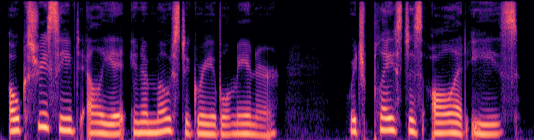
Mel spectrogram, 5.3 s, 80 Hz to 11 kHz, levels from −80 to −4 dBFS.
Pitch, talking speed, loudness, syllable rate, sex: 205 Hz, 155 wpm, -18 LUFS, 5.3 syllables/s, female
